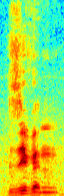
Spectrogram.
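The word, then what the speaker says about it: sieben: সেভেনকে বলবে হচ্ছে জিভেন, সেভেনকে জিভেন। তার মানে হচ্ছে এখানে কি হচ্ছে, এস এর উচ্চারণটা আমাদের কিসের মতো হচ্ছে, জে এর মতো হচ্ছে। এস এর উচ্চারণটা হচ্ছে আমাদের জে এর মতো।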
